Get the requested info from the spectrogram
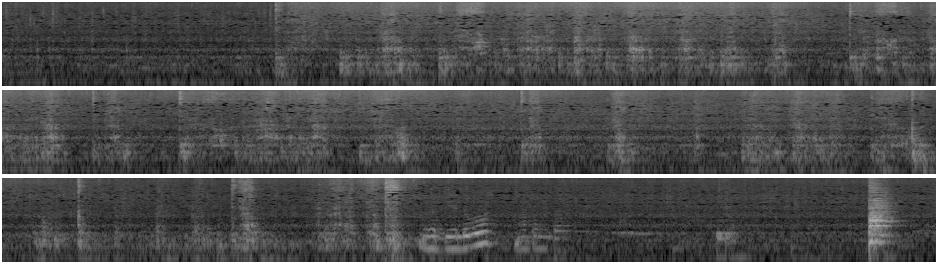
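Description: Onions and ground spices frying in hot oil in an aluminium kadai, stirred with a spatula. The sizzling and stirring turn loud about three seconds in and fade after the middle, leaving a gentler sizzle with a few sharp clicks near the end.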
